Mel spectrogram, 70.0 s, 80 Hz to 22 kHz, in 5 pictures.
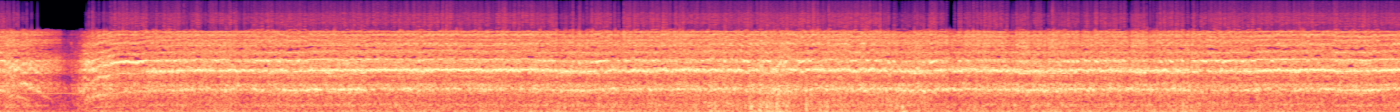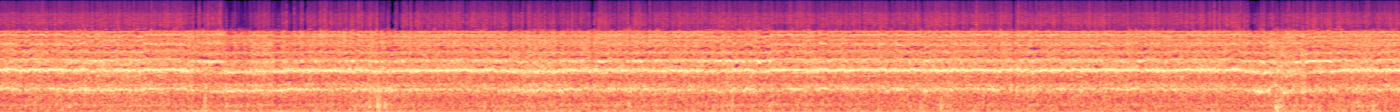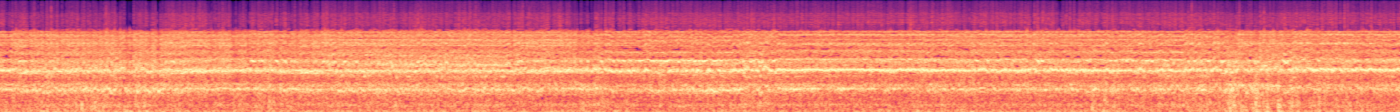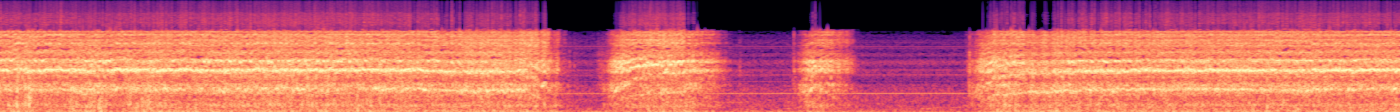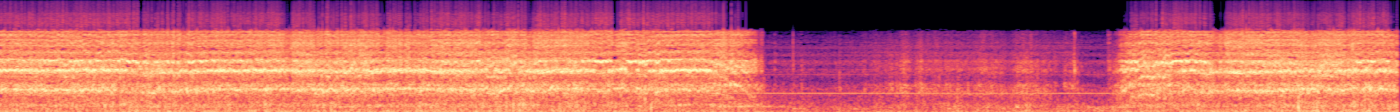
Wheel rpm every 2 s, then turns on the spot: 130, 220, 230, 230, 230, 230, 220, 220, 220, 230, 220, 230, 240, 230, 220, 220, 220, 210, 230, 220, 230, 230, 220, 170, 60, 20, 210, 230, 220, 220, 220, 130, 10, 90, 210.
64-66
